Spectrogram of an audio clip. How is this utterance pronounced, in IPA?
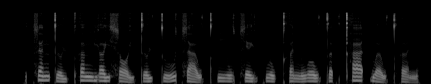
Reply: t͡s ɐ˥ n t̪ ɵ˨ ɥ pʰ ɐ˥ ŋ j ɐ˧ j s ɔː˨˩ j t̪ ɵ˨˧ ɥ t̪ uː˨˥ t͡s aː˨˩ w t̪ʰ iː˨ w t͡s e˨ j kʷ ɐ˨ w kʰ ɐ˨ n w o˨ w t̪ ɐ˨ k̚ t̪ʰ aː˧ t̚ w ɐ˨˩ w t̪ʰ ɐ˨˩ n

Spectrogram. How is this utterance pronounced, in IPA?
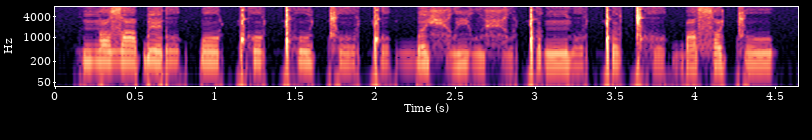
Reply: ɲ o zˤ e ɓ e ɾ o̤ k͡p o ǃʰ o ǃʰ u cʰ o̤ ǃ o̤ ɡ͡b ɐ ç ṳ j ṳ ç ṳ ǃ ɵ ŋ͡m o̤ ǃ ɵ ǀʰ o̤ ɡ͡b ɐ sˤ ʉ c u

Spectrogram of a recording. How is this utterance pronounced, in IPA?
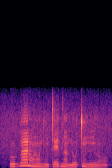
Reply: o˧ b a˦ ɾ ɔ̃˧ ɾ ɔ̃˧ d ũ˨ t ɛ˨˦ d ã˦˨ n o˨˦ t ũ˦˨ n ĩ˧ l ɔ̃˨

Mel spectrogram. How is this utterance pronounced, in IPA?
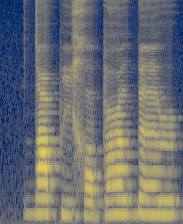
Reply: dˤ ɪ˦ p i˨ x ɔ˨ p ʕ ʊ˦ ɠ ɜ˦ ɹ

